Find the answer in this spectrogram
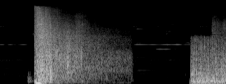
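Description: A gunshot about a third of a second in, sharp at the start and dying away over about a second, followed near the end by a second loud burst.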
